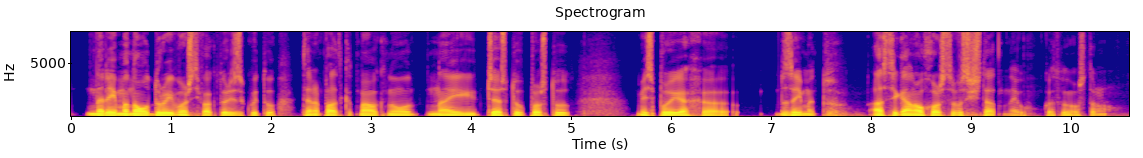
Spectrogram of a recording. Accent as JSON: {"language": "Bulgarian", "town": "Sofia", "region": "Sofia City", "country": "Bulgaria", "tie": "born or raised there", "said": "аз съм роден тук в София"}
